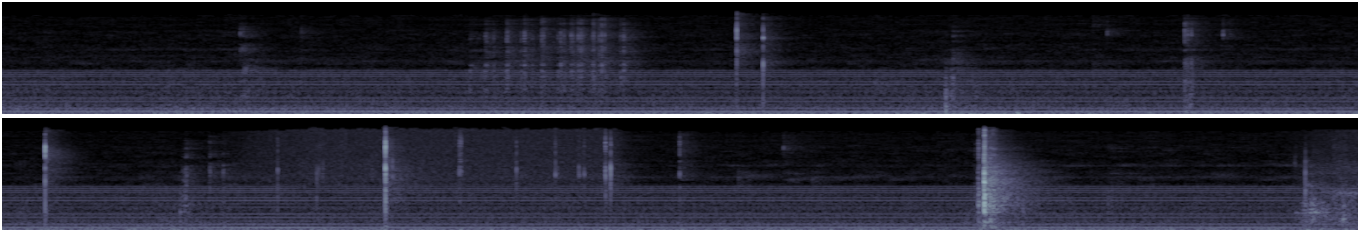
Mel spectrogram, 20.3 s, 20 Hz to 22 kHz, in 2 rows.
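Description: Small metal parts clicking and tapping a few times as a 22 mm planetary gearbox is fitted back onto a small brushless motor by hand. A steady electrical hum runs underneath.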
